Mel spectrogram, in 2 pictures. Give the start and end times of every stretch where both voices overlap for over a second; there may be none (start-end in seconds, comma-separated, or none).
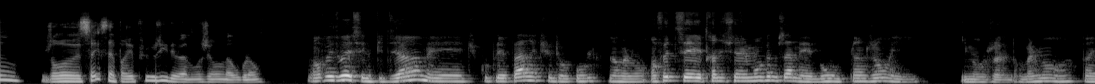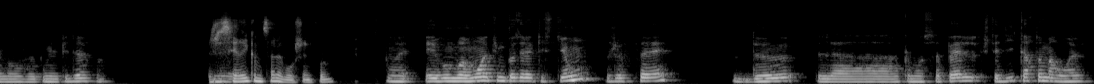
none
